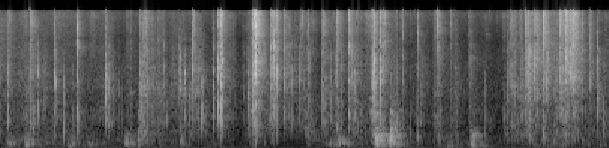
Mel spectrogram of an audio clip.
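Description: A plastic mystery-pack wrapper being handled and torn open, crinkling with irregular crackles throughout.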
